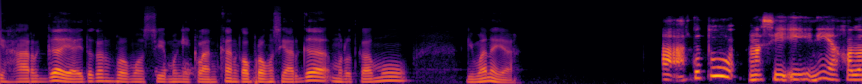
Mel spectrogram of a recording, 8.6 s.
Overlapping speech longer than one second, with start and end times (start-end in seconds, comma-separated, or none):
none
